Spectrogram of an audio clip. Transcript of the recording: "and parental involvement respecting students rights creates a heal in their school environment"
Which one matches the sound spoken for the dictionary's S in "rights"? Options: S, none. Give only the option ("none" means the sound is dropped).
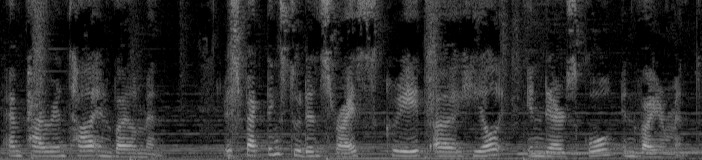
S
